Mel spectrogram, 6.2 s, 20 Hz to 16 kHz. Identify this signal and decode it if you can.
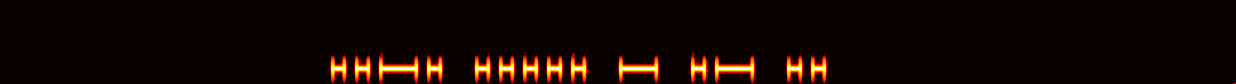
Morse code, heard as a keyed tone, about 20 wpm, 700 Hz. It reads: F5TAI
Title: DXCC-100 Call Signs - 5 Characters - 20wpm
